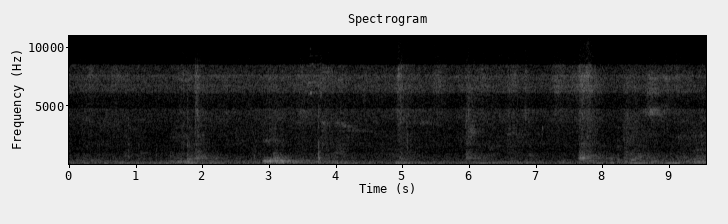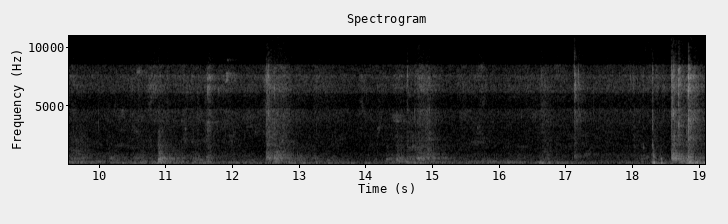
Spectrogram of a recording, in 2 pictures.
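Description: Many men murmur and talk quietly in a large echoing hall.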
